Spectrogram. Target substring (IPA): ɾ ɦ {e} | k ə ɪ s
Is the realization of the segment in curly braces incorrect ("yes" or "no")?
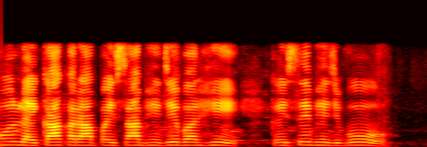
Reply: no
